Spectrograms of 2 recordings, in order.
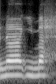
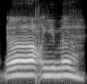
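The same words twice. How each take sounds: First: The final h is a harsh, throaty friction. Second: The final h is a soft, breathy exhale. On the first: The speaker calls it wrong. "Jangan macam na'imah. Itu ha pedas" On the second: The speaker calls it right. "Bunyi ha yang angin yang penat tu"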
